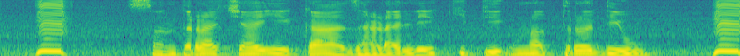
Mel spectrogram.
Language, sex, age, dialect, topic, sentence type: Marathi, male, 18-24, Varhadi, agriculture, question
